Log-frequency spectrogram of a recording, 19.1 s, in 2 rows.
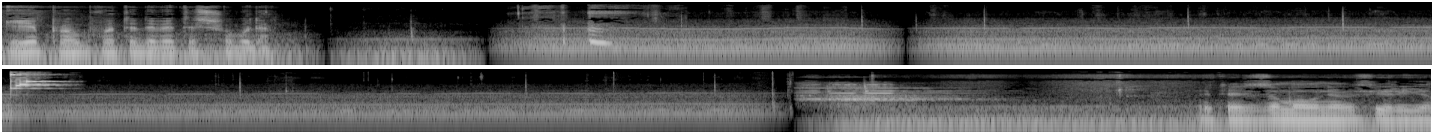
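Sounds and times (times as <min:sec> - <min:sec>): smartphone chime: 0:09.6 - 0:10.0.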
